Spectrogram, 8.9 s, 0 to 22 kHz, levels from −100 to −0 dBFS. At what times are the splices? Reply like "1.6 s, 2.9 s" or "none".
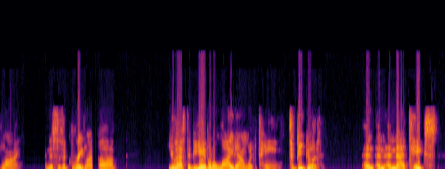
1.8 s, 5.7 s

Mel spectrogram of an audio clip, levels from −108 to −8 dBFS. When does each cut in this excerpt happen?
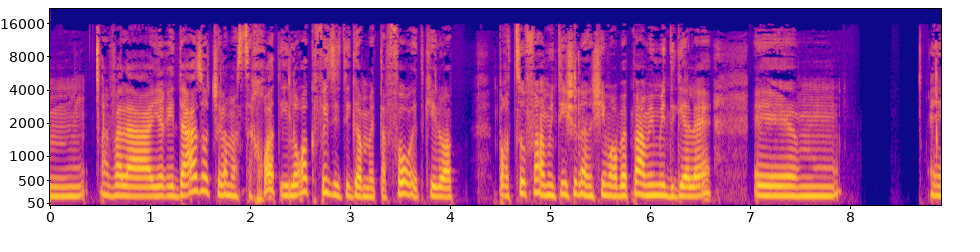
2.4 s, 7.0 s

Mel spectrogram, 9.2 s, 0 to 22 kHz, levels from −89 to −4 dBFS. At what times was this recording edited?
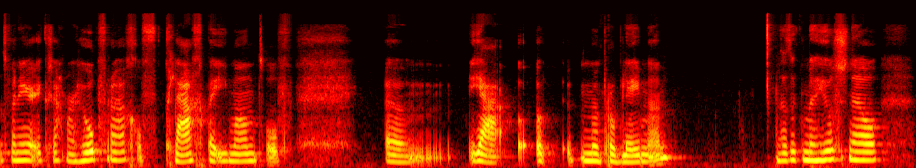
5.8 s

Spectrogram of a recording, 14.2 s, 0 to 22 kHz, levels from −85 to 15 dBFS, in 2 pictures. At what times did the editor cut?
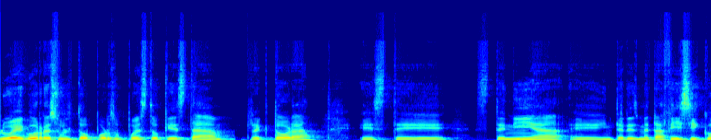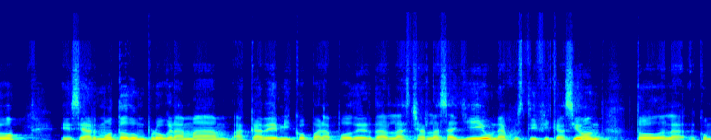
2.3 s

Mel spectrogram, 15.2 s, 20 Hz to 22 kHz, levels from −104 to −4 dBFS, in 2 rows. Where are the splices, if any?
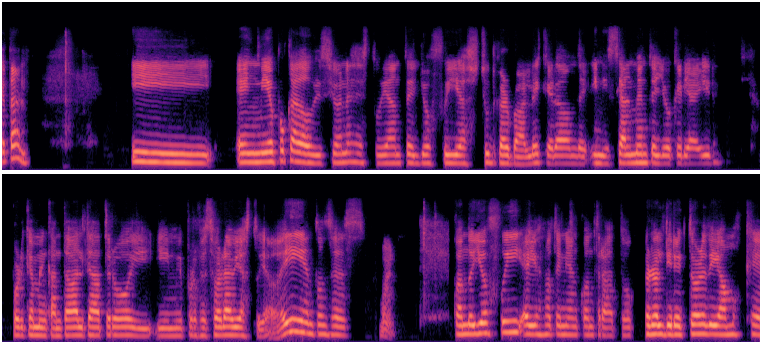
1.1 s, 12.0 s, 13.9 s

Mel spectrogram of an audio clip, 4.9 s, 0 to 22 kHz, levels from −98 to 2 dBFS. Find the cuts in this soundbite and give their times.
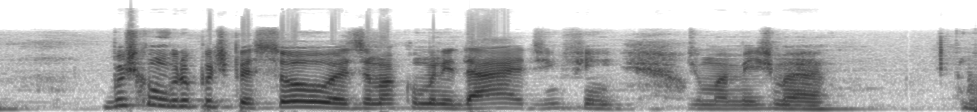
3.4 s

